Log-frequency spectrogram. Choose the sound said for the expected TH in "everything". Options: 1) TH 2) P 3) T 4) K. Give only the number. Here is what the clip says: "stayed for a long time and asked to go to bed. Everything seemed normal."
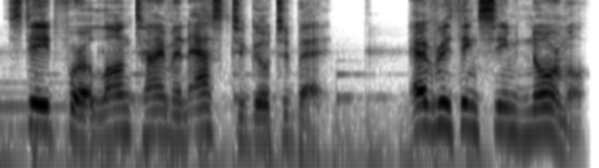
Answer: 1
